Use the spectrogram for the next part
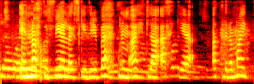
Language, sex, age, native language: Icelandic, female, 11, Icelandic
